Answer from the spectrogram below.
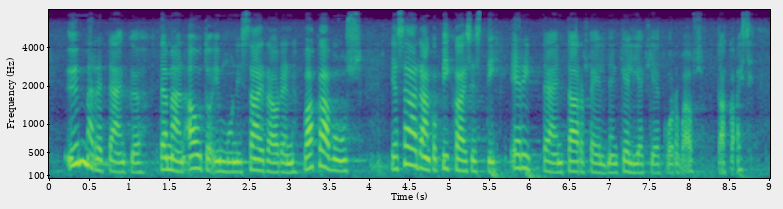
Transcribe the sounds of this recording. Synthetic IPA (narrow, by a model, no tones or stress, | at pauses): ʔymːærːet̪æːŋkøt̪æmænʔɑut̪oimːuːnisɑirɑudenʋɑkɑʋuːsjɑsɑːdɑːŋkopikɑisest̪iʔerit̪ːæint̪ɑrpeːlːineŋkeljækiæko̰rʋɑ̰us | t̪ɑ̰kɑ̰isi̥n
